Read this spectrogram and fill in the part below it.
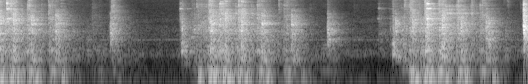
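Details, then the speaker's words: Pull-start attempts on a red go-kart engine: three brief ragged churns that die without catching; cranks but no start, owner suspects he flooded it by pumping it, and the carb is loose. "Maybe not. Maybe I flooded it by pumping it. The carb's loose."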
